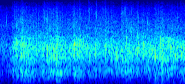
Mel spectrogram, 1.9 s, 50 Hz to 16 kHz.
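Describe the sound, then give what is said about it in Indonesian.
Steady, dense audience applause for a 70-year-old woman, an even wash of many hands clapping at constant loudness throughout, with no voices rising above it. “Kita kasih tepuk tangan, Saudaraku.”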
